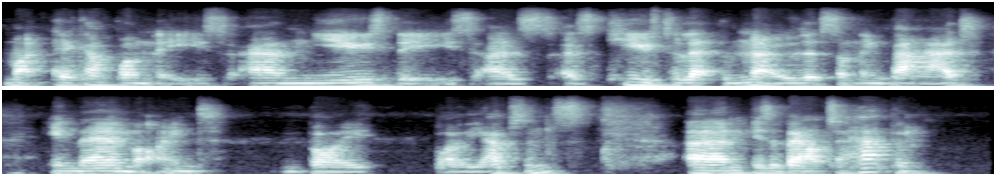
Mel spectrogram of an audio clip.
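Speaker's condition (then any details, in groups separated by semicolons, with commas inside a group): No condition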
